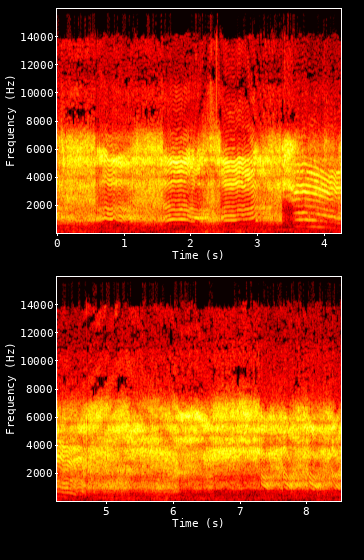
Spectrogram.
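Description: Several high-pitched, rising and falling wails from an infant, separated by brief breaths; ordinary infant crying.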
